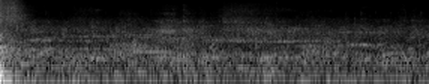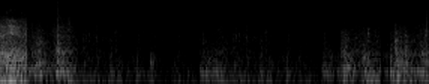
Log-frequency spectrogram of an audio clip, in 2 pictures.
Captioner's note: drum beat; light locker room noise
